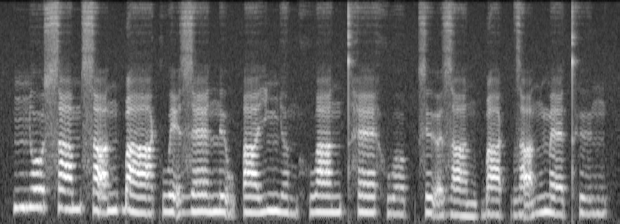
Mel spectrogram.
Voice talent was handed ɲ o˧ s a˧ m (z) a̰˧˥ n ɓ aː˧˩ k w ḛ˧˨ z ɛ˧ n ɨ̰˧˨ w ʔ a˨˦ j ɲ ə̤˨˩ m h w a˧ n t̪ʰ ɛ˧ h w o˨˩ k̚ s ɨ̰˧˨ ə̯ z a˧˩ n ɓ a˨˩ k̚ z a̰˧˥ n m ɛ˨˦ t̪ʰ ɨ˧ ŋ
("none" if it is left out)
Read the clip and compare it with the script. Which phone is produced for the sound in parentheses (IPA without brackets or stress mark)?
s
